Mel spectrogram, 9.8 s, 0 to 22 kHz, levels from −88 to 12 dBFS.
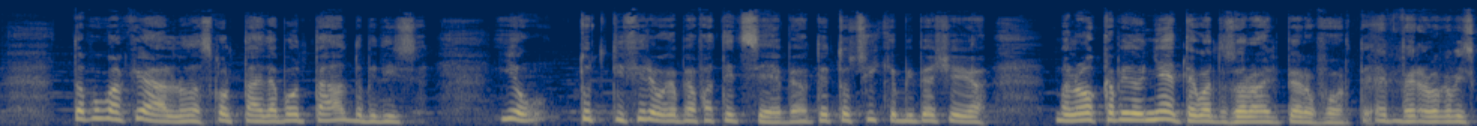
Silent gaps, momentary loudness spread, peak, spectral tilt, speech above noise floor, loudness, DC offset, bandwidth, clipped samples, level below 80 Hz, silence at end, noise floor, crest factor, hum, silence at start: none; 8 LU; -8 dBFS; -6 dB/octave; 24 dB; -25 LUFS; under 0.1%; 16 kHz; under 0.1%; -70 dBFS; 0 s; -48 dBFS; 16 dB; none; 0.1 s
